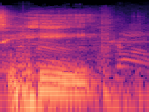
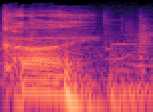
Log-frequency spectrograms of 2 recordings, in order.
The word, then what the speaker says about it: chi: to america it's come is pronounced as he in greek but kai in english in any case he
